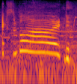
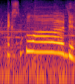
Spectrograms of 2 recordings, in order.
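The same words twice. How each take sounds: The two takes are said the same way.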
